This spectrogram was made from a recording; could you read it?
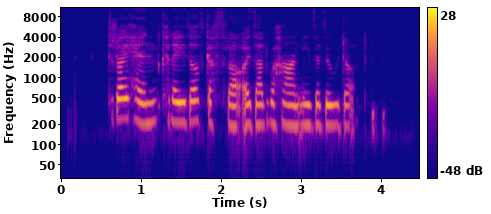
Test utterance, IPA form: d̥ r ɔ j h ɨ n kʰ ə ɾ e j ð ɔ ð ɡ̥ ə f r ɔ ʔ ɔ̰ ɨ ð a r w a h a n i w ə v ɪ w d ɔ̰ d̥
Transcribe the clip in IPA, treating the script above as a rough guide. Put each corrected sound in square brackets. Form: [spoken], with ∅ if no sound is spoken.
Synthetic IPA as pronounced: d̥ r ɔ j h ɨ n kʰ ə ɾ e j ð ɔ ð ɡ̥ ə f r ɔ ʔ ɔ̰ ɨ ð a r w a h a n i [v] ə [ð] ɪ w d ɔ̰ d̥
